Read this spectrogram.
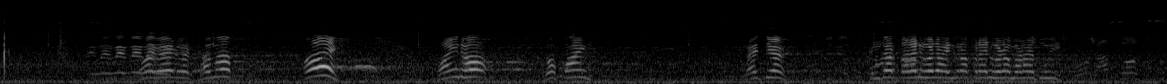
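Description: A man calls out loudly across an open field.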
